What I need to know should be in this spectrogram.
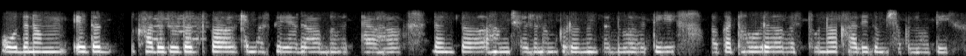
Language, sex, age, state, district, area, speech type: Sanskrit, female, 18-30, Maharashtra, Wardha, urban, conversation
